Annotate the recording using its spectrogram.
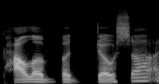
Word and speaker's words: Paula Badosa: Uh, the other player I would shout out is Paula Badosa, I believe is how you pronounce her last name. Yes, yes.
